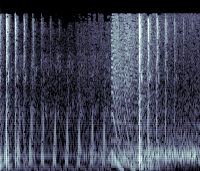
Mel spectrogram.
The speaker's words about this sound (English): Also, I can't seem to fire. Like, just listen to how slowly I'm firing.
